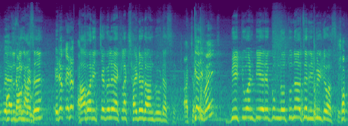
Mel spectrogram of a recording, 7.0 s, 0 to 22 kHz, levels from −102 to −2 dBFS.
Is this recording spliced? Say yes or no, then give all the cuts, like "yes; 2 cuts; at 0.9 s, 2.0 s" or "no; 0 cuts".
yes; 2 cuts; at 1.5 s, 3.9 s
